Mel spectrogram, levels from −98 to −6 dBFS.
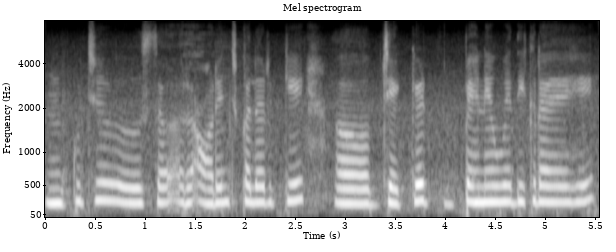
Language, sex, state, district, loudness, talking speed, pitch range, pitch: Hindi, female, Chhattisgarh, Rajnandgaon, -16 LUFS, 120 wpm, 225-255 Hz, 240 Hz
